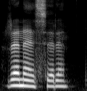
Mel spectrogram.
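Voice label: "renèssere", Sardinian, female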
